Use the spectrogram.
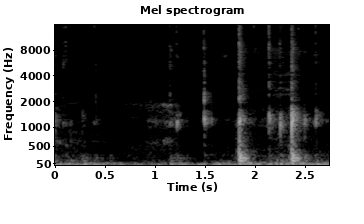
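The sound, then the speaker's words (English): Faint computer-keyboard typing: a few scattered key clicks, with a couple of sharper taps standing out near the end over a quiet background. “I typed in the name of this album, which is Infestesumam.”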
